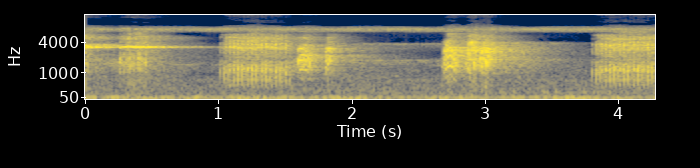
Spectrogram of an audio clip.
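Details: Scarlet-rumped cacique producing rasping, buzzy bursts in four irregular groups about a second long, over a steady high-pitched background hiss.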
